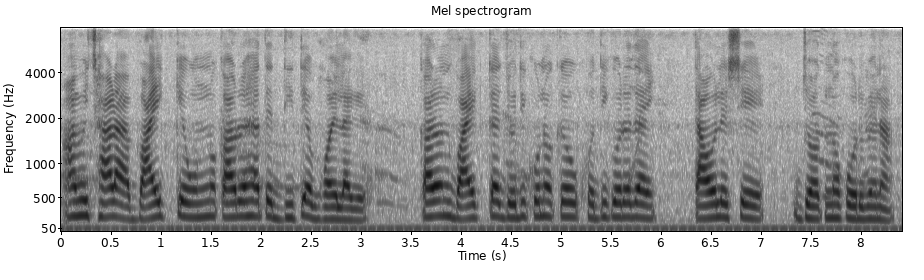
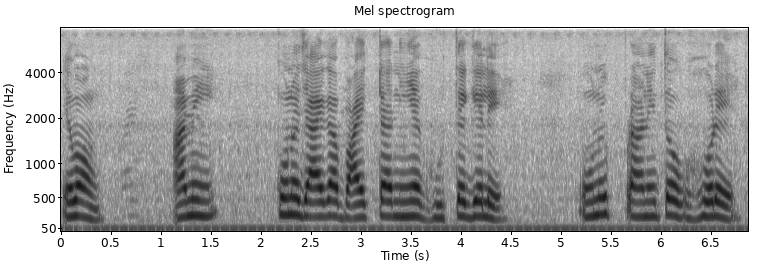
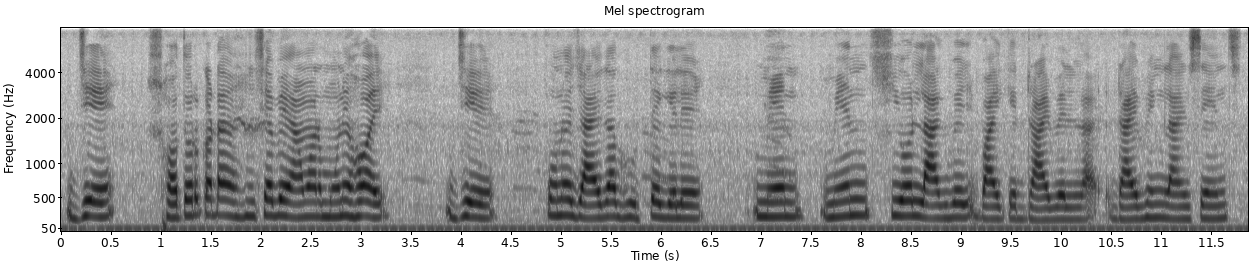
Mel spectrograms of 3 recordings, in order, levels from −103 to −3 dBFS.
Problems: background sounds at intervals, background conversations at intervals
